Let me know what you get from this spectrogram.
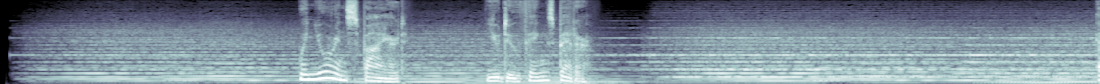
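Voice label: corporate healthcare inspirational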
